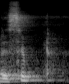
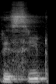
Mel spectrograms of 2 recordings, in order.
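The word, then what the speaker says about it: receipt: P silent रहता है इसमें, ये आपका साइलेंट रहता है, एक सेकेंड, ये आपका साइलेंट रहता है, ठीक है ना। तो इसको हम क्या बोलते हैं, रिसीट बोलते हैं, नॉट रिसेप्ट, रिसिप्ट बोलते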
